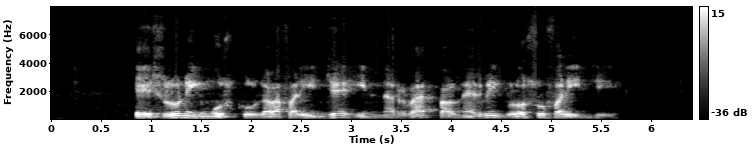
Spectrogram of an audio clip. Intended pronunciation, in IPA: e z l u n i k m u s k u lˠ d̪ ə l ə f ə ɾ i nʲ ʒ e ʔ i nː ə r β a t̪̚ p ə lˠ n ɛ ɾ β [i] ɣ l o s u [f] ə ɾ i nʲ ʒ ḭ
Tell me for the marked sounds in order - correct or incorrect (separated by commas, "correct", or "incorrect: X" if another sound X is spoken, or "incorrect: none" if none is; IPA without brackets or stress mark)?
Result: correct, correct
